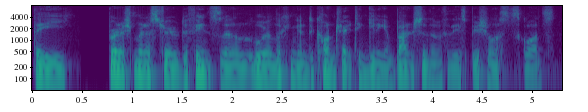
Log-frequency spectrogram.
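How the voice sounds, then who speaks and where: A man's voice: lowish voice, flat delivery, fast talker, breathy edge. A man in his thirties with a New Zealand accent and a slight lisp, co-hosting a casual gaming podcast with wry, quizzical asides. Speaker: podcast co-host. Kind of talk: casual chat.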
